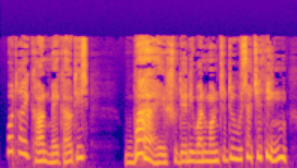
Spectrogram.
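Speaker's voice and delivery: high, plaintive lady's voice; puzzled Emily Barton. A narrator's reading. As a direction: ask in pained bewilderment, pitched high.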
